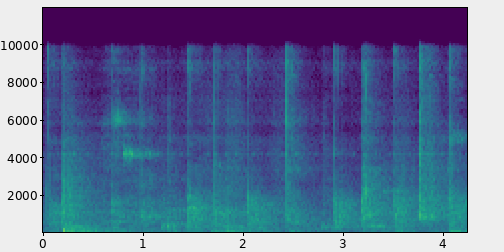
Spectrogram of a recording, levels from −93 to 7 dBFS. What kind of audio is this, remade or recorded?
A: remade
